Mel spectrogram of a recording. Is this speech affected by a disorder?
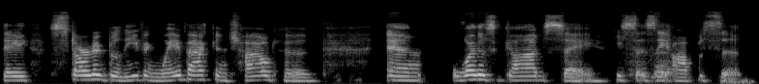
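Yes: cleft palate; congenital, very severe, no nose, no upper lip.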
